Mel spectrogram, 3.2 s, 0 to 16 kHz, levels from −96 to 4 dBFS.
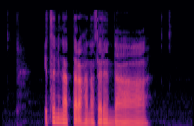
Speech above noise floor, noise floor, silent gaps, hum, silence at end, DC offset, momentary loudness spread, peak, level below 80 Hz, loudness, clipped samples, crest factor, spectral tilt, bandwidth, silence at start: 41 dB; -73 dBFS; none; none; 0.75 s; under 0.1%; 10 LU; -12 dBFS; -48 dBFS; -33 LUFS; under 0.1%; 22 dB; -6.5 dB/octave; 11.5 kHz; 0.75 s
